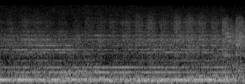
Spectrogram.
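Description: A passenger train leaves the station with a steady, dense rolling rumble and faint tonal whines above it, heard continuously with no talking.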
